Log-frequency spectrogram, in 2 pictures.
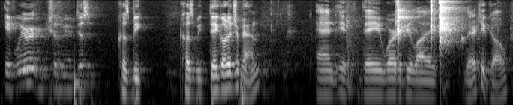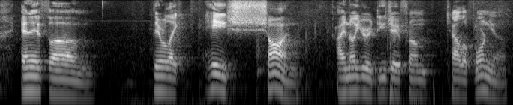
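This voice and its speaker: A man's voice: mid-range voice, measured pace, slight background noise. A man co-hosting a casual podcast, talking in an emphatic, slangy way full of bro and dude and repeated phrases. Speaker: podcast co-host.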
